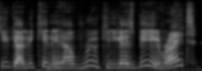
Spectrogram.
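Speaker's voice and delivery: high-pitched mock outrage; indignant disbelief. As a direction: squeak it out in outraged disbelief at the rude fans. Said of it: "I was like".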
